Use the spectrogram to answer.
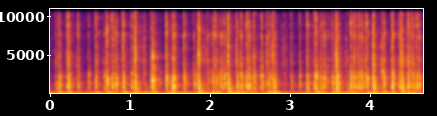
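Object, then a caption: Plastic mechanical keyboard. Fingertips of both hands type in continuous fast key presses on a full-size beige plastic vintage Wang 725 mechanical keyboard with Alps SKCM Neon Green/Lime switches, its hollow plastic case and keycaps resting on a wooden desk. A rapid, uneven stream of short, bright clacks sits over a low hollow thump. Each keystroke dies almost instantly with no ring.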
